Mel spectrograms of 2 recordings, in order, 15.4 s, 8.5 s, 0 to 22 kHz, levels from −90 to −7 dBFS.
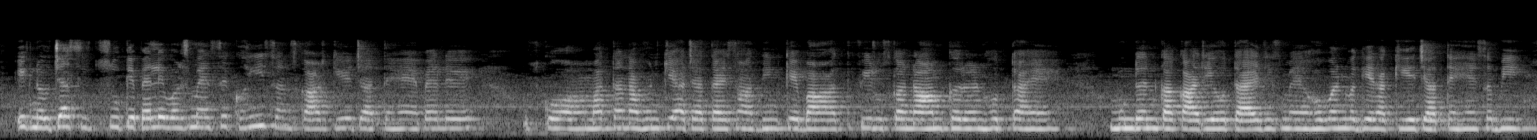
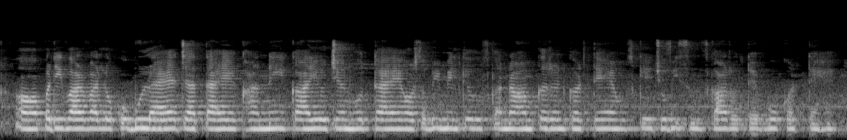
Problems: constant background noise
